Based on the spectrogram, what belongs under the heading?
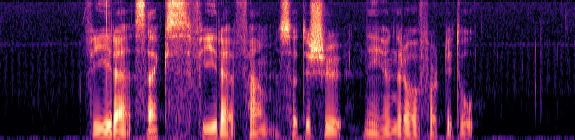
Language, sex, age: Norwegian, male, 26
